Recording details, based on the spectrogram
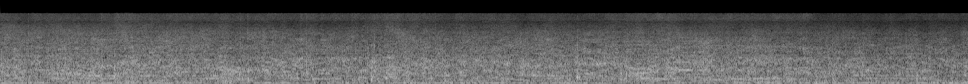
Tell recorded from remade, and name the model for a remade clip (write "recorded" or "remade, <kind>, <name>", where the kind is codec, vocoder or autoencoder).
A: remade, codec, SNAC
